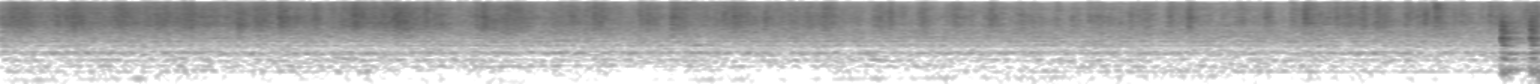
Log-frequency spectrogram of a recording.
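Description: Fried rice sizzling in a nonstick frying pan as it is stirred with a silicone spatula: a steady frying hiss with fine crackles throughout.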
